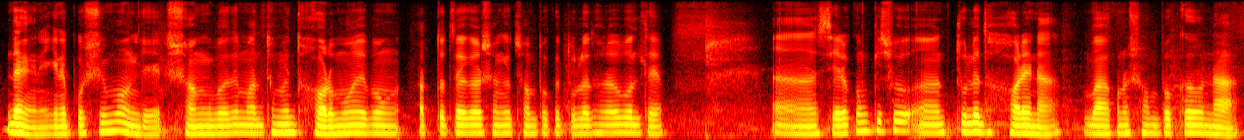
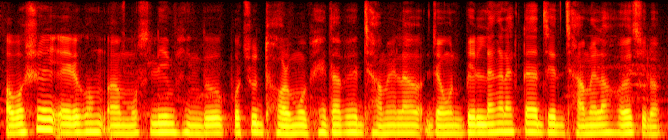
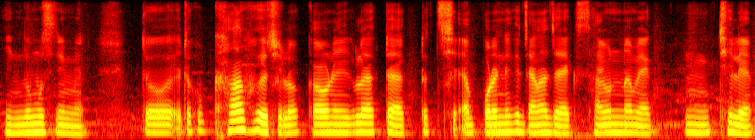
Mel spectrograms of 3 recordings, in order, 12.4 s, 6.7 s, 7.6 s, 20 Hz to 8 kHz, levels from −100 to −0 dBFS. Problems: background sounds at intervals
